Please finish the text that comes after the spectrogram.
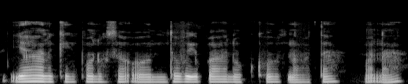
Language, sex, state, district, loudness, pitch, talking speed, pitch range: Garo, male, Meghalaya, South Garo Hills, -19 LUFS, 120 Hz, 115 wpm, 115-130 Hz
